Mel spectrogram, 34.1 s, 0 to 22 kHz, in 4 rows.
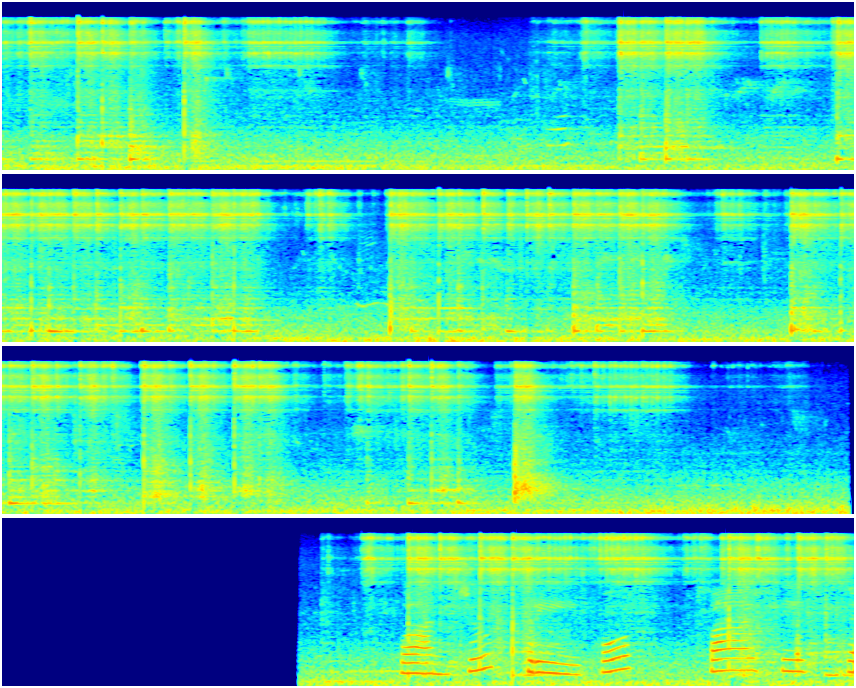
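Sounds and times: tambourine jingles rattling: 0.0s - 4.4s, 5.5s - 24.0s, 28.8s - 34.0s
backing music: 29.6s - 34.0s.

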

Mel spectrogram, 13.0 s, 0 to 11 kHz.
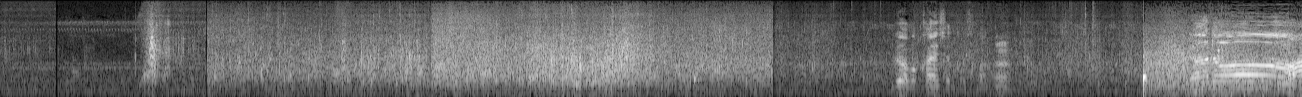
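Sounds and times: fishing rod cast swish: 1.4s - 2.0s
sea waves against rocks: 2.1s - 13.0s.

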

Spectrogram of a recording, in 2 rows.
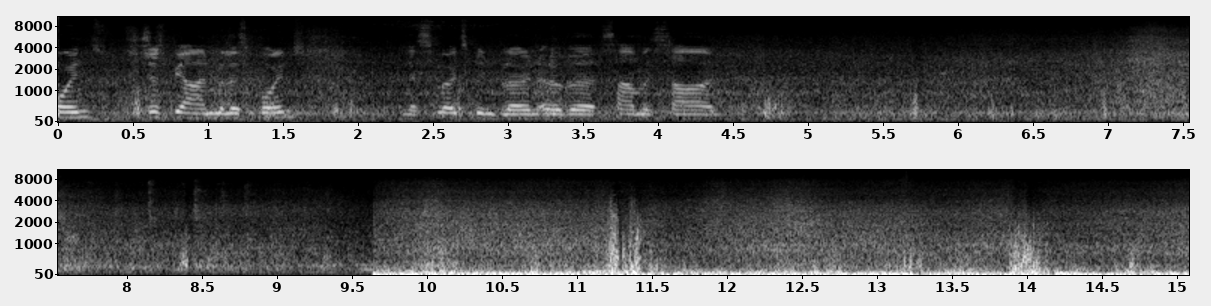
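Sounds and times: wind buffeting microphone: 4.4s - 15.0s.

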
